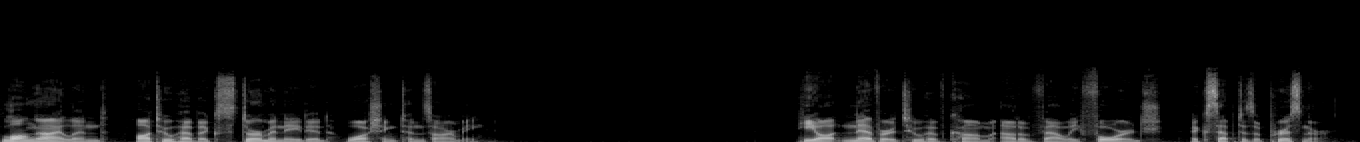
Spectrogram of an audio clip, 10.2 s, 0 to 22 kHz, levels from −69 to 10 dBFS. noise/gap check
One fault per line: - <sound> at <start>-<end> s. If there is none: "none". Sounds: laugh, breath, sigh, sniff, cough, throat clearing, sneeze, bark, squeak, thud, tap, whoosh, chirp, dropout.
none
